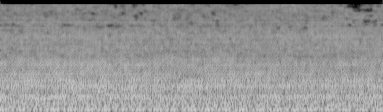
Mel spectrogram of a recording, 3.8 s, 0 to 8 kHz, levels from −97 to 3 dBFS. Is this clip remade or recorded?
remade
